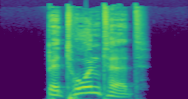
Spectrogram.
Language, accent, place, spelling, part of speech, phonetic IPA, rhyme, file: German, Germany, Berlin, betontet, verb, [bəˈtoːntət], -oːntət, De-betontet.ogg
- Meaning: inflection of betonen: 1. second-person plural preterite 2. second-person plural subjunctive II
